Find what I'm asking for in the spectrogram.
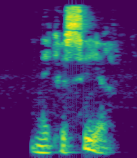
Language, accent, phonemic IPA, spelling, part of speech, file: English, Southern England, /ˌnɪkəˈsiːə/, Nicosia, proper noun, LL-Q1860 (eng)-Nicosia.wav
- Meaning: 1. The capital city of Cyprus and Northern Cyprus 2. The capital city of Cyprus and Northern Cyprus.: The Cypriot government 3. A district of Cyprus and Northern Cyprus around the city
